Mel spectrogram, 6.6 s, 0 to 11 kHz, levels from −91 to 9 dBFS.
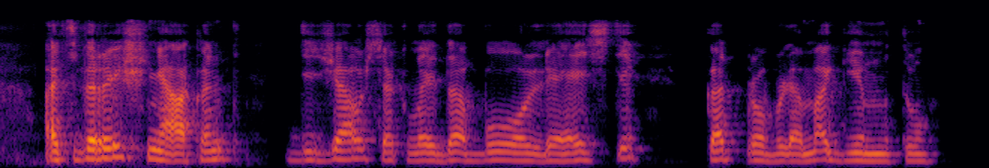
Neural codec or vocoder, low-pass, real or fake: codec, 16 kHz, 16 kbps, FunCodec, trained on LibriTTS, 50 frames a second; 7.2 kHz; fake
